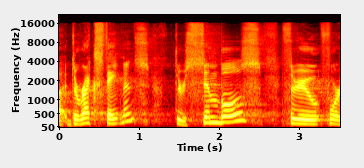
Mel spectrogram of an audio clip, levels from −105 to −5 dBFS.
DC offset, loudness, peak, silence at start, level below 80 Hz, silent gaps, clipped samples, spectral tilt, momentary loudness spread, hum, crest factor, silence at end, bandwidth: under 0.1%; -22 LUFS; -4 dBFS; 0 s; -78 dBFS; none; under 0.1%; -4 dB/octave; 13 LU; none; 20 dB; 0 s; 16.5 kHz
